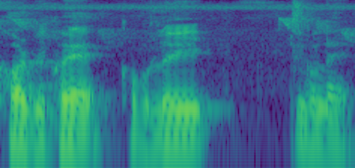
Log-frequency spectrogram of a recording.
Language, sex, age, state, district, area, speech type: Assamese, male, 45-60, Assam, Dibrugarh, rural, spontaneous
